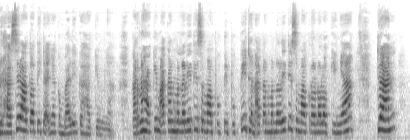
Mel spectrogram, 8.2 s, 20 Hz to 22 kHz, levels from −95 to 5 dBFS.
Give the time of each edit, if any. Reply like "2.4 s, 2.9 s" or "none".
none

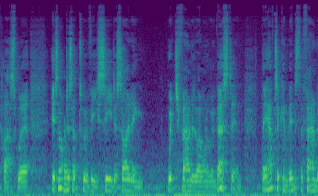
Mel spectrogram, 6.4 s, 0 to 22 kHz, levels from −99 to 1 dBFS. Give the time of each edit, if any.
none

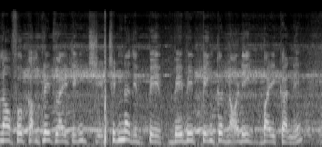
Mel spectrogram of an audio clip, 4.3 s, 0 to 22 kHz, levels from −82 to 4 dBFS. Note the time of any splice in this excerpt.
none

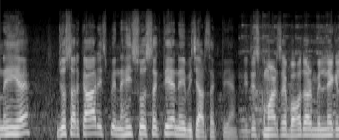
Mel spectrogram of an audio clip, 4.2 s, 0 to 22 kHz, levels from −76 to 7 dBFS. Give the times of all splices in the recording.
2.9 s

